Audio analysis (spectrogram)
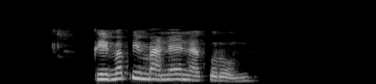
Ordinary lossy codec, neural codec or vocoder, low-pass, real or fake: AAC, 24 kbps; codec, 16 kHz, 4 kbps, FreqCodec, larger model; 5.4 kHz; fake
